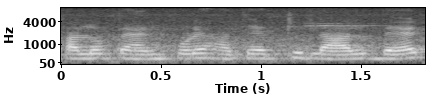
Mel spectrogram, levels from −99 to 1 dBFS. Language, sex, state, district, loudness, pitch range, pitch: Bengali, female, West Bengal, Malda, -16 LUFS, 195-210 Hz, 205 Hz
